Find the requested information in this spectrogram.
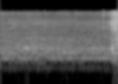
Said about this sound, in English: Let's fire up the lawnmower. Ah, there we go. The joyous sound of a lawnmower. Now, I'm in my back garden at the moment. Just trying to crunch through some of this massive undergrowth.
